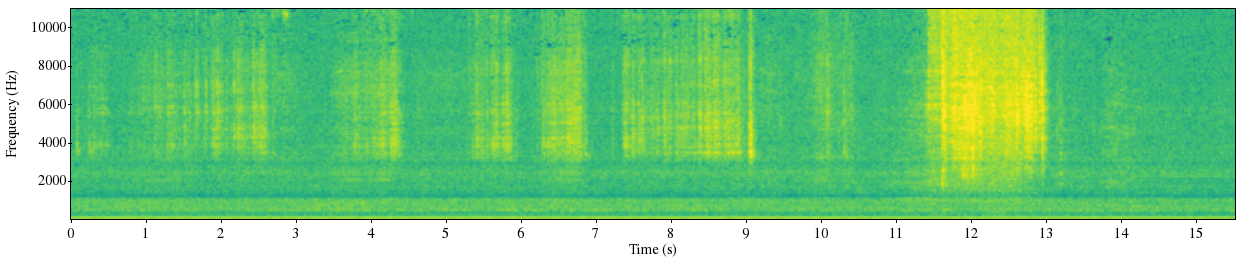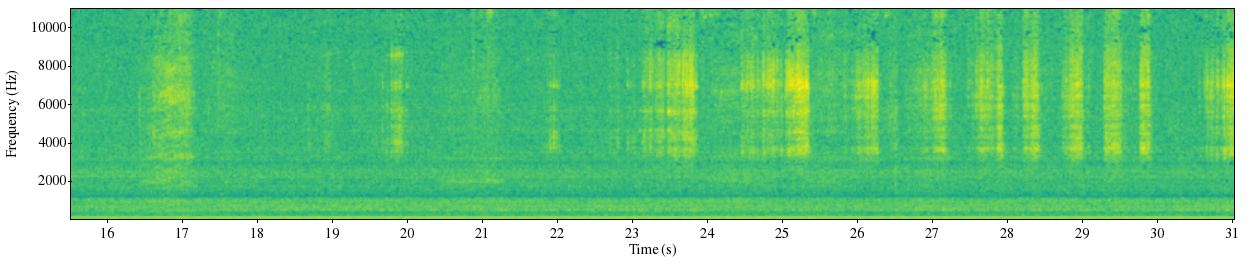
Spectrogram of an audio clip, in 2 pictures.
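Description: Douglas Cutlery custom straight razor scraping through lathered stubble on the neck in short strokes, with a quick run of strokes near the end. Water runs briefly from a tap about twelve seconds in, the loudest sound, over a steady low hum.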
